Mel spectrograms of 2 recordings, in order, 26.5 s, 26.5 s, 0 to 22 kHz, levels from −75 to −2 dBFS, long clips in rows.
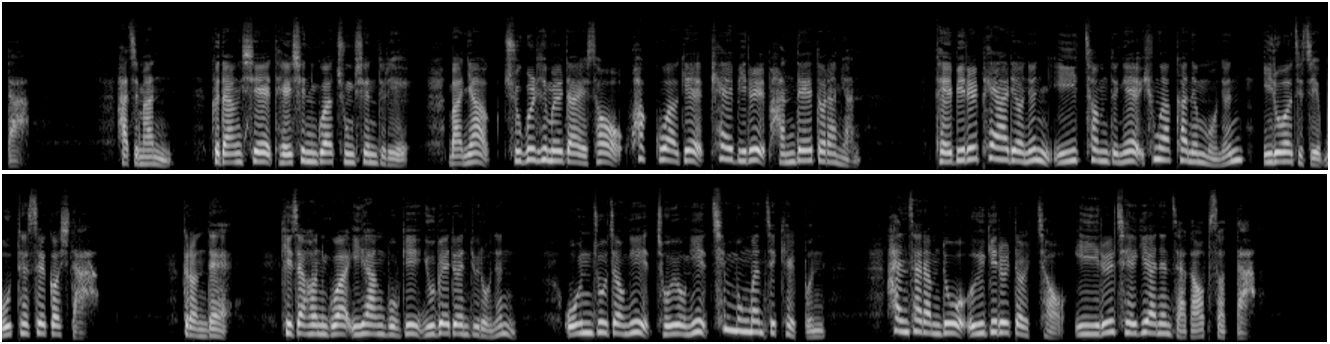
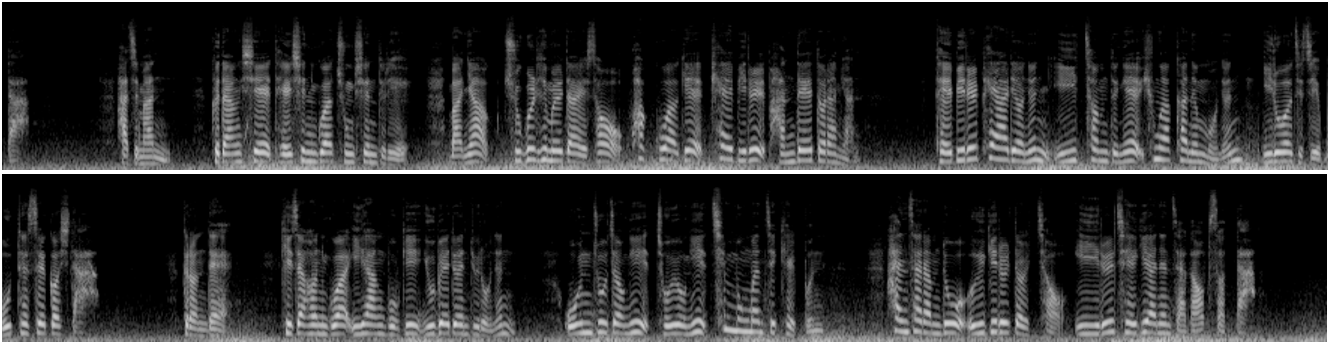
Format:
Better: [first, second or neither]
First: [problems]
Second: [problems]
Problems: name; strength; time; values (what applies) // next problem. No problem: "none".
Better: first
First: none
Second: wind noise on the microphone; occasional gusts; 25 dB below the speech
